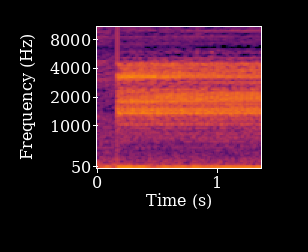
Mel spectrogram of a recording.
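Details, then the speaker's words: Washing machine motor, replaced months earlier after water got underneath, now repaired and run-tested wired in series: it starts cleanly into a smooth, even hum with a steady tone and no grinding or rattle, so the motor runs healthy. "Series में लगाया who देखि आपको नर आ रहा होगा तो माशाल्लाह से मोटर बिल्कुल यस हो गई है ए1 हो चुकी है"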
